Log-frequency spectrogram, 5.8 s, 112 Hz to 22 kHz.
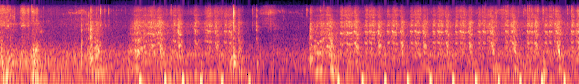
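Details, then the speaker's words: Kids' TW200 Trail Wagon Runabout 4x2 UTV, fuel lines reconnected: starter cranks at a steady two-per-second chug with no catch or firing; cranks but won't start, owner suspects gummed-up, clogged carburetor, a common problem on these. "guys I think that's enough um we're gonna pull that carburetor and that's a it's a common common problem for these things"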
